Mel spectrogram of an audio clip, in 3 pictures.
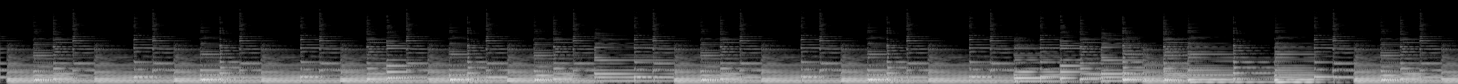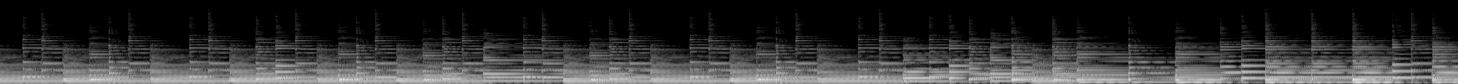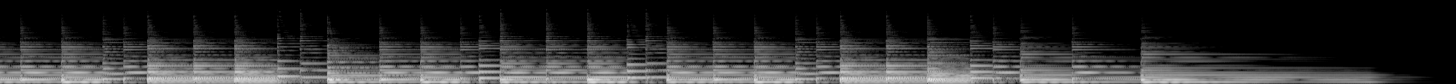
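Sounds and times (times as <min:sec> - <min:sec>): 
allegretto grazioso classical guitar piece: 0:00.0 - 0:43.4.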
